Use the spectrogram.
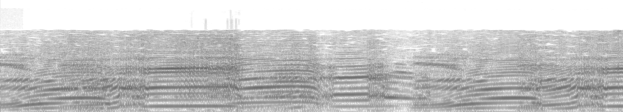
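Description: Several cows moo loudly and close by, their long, drawn-out calls overlapping with rising and falling pitch, one after another with no pause and no voices.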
